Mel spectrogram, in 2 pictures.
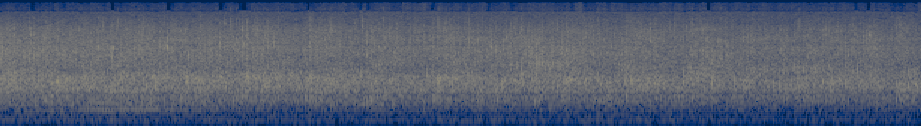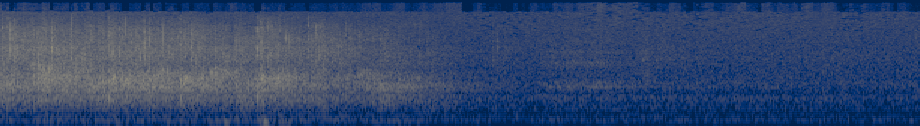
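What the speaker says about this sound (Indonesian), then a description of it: "Mari kita berikan tepuk tangan yang paling keras" A church congregation breaks into loud, sustained applause that holds steady for several seconds, then fades away into near silence.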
